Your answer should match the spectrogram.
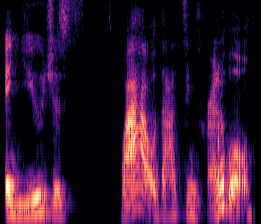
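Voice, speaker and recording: A woman with a slightly low voice co-hosts a casual podcast chat. She speaks quickly and admiringly, stumbling over her words a little. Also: animated, a bit bright, slightly rough.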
